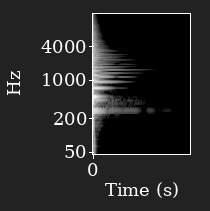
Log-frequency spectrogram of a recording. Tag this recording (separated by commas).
Snare drum, Music, Drum, Percussion, Musical instrument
